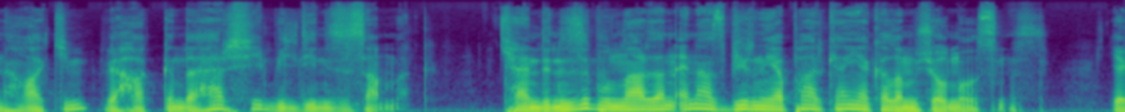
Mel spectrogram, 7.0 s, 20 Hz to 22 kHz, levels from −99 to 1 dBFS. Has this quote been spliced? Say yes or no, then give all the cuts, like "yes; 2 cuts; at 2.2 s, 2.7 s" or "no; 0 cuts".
no; 0 cuts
